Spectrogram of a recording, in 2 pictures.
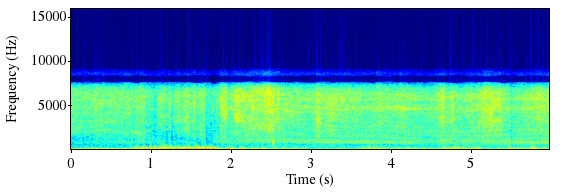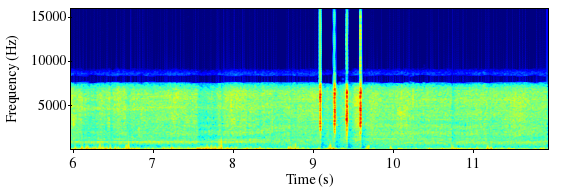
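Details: Wind rumble dominates outdoors, with low buffeting and a few brief clicks near the end; no animal voice stands out.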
